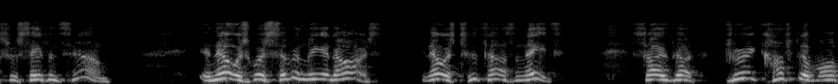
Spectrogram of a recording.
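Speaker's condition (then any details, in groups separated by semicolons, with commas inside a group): Cerebral palsy; affects speech and swallowing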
